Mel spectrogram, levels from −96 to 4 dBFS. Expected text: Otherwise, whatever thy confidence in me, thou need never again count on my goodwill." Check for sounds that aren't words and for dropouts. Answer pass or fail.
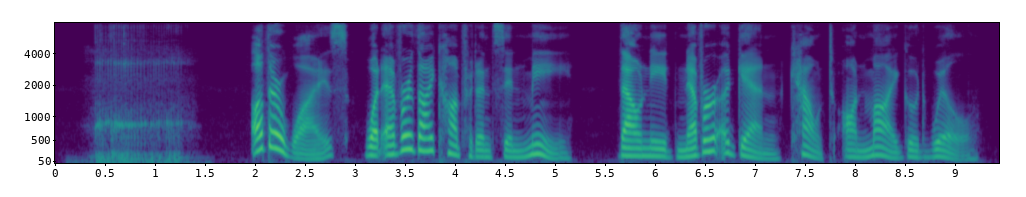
fail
